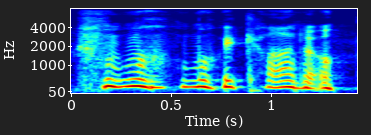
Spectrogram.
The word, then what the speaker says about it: Moicano: How do you say his last name? – Moicano. – Okay. I'm just going to say Moicano.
